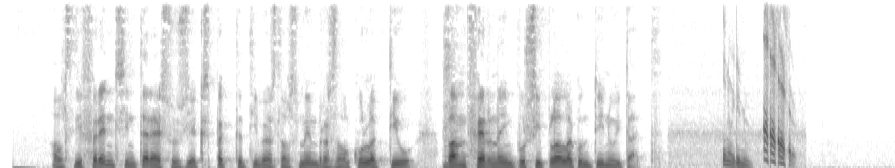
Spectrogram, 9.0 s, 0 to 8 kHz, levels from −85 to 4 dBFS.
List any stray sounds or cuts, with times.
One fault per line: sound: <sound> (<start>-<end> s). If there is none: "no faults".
sound: chirp (7.2-8.0 s)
